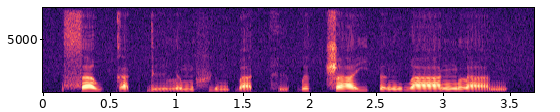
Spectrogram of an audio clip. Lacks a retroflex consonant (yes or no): no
